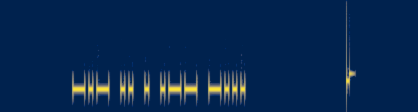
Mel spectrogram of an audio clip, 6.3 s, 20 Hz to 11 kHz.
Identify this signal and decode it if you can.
Morse code, heard as a keyed tone, about 20 wpm, 700 Hz. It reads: KIEWB
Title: Code Groups - 5 Letters - 20wpm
